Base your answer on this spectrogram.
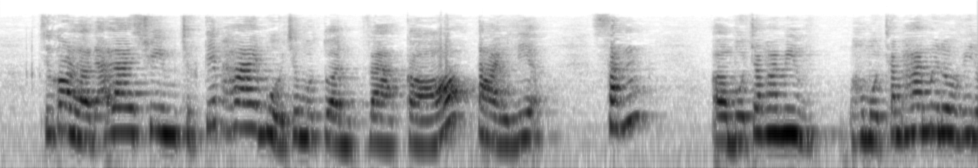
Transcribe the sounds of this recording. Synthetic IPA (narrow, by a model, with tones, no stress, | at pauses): t͡ɕɨ˨˦kɔ˨˩nlaː˨˩ɗa̰ː˧˥laː˧jswi˧mt͡ɕɨ˨˩k̚t̪i˦˥əp̚haː˧jɓu˧˩əjt͡ɕɔ˧ŋ͡mmo˨˩t̚t̪wə˨˩nvaː˨˩kɔ˨˦t̪aː˨˩jlḭ˧˨əm | sa̰˧˥ŋ | ʔəː˧˩mo˨˩t̚t͡ɕa˧mhaː˧jm˧ə˧˩mo˨˩t̚t͡ɕa˧mɦaː˧jmɨ˧əjɗo˧vi˧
